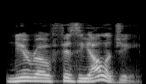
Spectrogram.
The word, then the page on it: neurophysiology: British English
